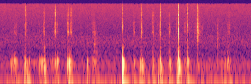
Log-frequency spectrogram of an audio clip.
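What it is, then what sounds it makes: Putty-covered metal microphone grille. A wooden toothpick picks at the top of a Blue Yeti microphone's hollow metal mesh dome, which is packed with red and blue putty, to clean the putty out. A series of quiet, dull, low-pitched taps and scratchy clicks is heard, each dying away almost at once, with a couple of louder, sharper picks partway through.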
